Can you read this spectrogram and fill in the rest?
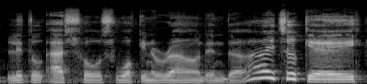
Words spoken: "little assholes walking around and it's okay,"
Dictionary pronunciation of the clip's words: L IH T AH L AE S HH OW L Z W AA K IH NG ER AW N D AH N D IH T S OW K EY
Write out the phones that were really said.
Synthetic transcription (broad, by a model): L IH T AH L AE SH HH OW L S W AA K IH NG ER AW N D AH N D IH T S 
